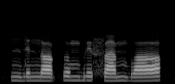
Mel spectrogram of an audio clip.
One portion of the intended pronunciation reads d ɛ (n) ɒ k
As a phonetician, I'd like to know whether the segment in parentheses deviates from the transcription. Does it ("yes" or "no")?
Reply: no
